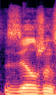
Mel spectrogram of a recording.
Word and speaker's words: Zildjian: I was gonna ask and then cymbals cymbals Zildjian cymbals all that's how you say it I was it I wasn't gonna ask is this is ill Jen I didn't know how to say it for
